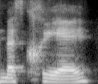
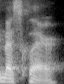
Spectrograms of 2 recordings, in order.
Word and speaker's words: Mescler: My last name is Mesclier. So, but it's but in America we say Mesclair.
